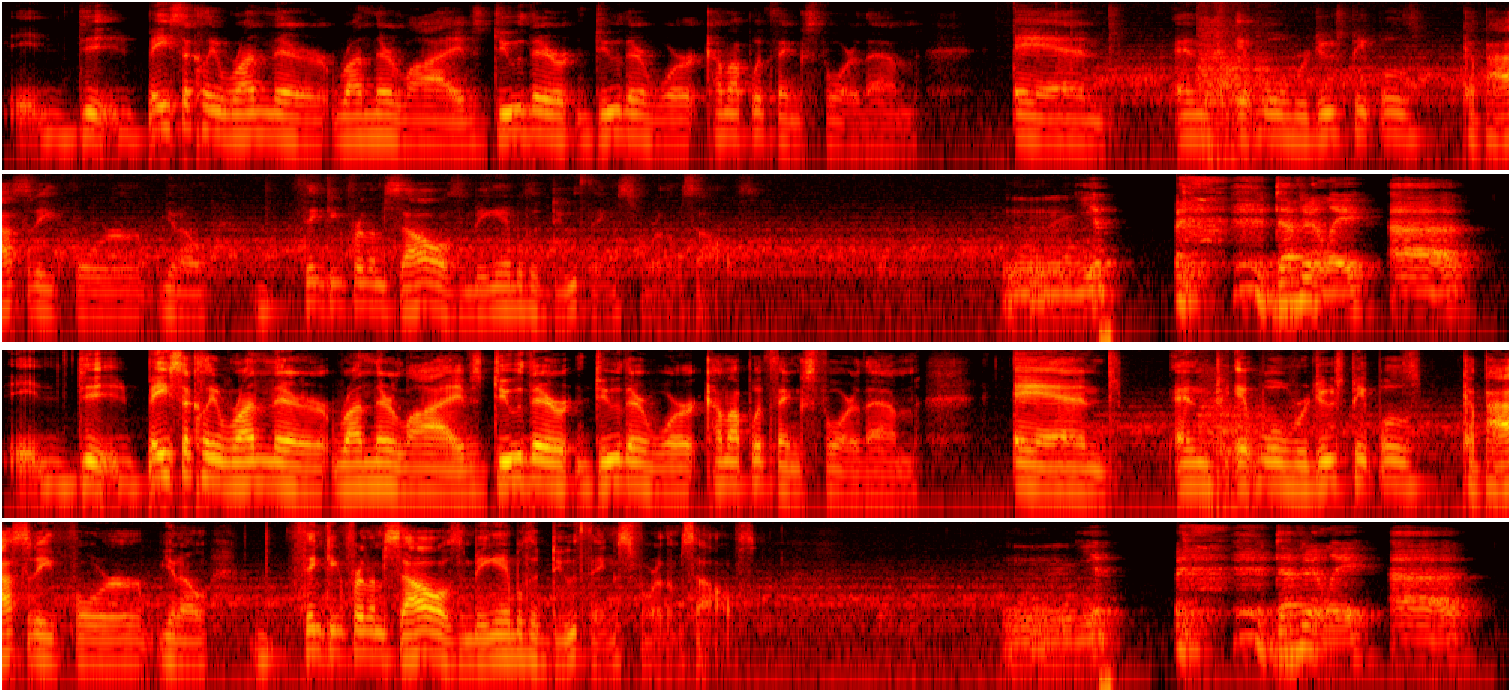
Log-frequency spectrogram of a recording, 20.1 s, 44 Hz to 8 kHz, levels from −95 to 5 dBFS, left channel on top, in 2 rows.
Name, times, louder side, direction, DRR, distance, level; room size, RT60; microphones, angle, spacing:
voice 1, 0.1-6.4 6.7-7.5 7.8-9.5 9.7-15.1, right 8 dB, 85° right, 0.4 m, -38 dB
sound 1, 6.6-17.4, left 2 dB, 75° left, 2.8 m, -54 dB
voice 2, 16.7-17.4 17.9-20.0, left 3 dB, 55° left, 2.3 m, -41 dB
10.0 x 4.0 x 4.5 m
head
